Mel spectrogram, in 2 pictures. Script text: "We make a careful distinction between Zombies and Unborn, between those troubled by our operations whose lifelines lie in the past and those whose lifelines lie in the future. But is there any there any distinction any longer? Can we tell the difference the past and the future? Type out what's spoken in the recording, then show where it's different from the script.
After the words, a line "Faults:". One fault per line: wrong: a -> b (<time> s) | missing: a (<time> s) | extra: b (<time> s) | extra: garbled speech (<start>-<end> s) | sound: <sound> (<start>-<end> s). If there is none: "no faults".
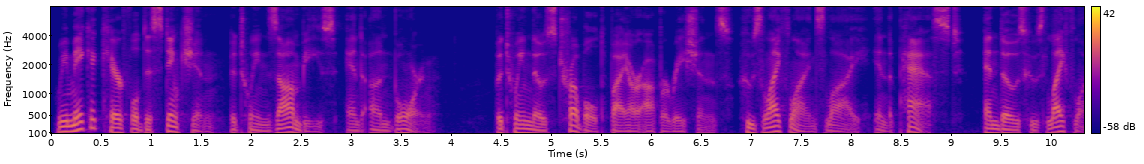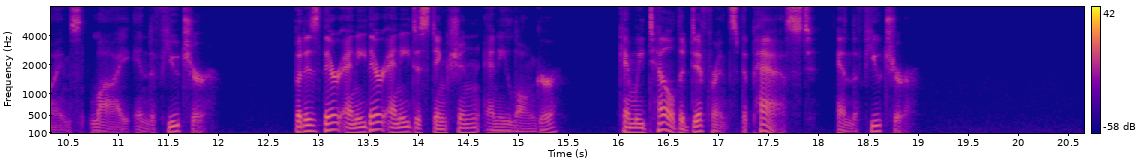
"We make a careful distinction between Zombies and Unborn, between those troubled by our operations whose lifelines lie in the past and those whose lifelines lie in the future. But is there any there any distinction any longer? Can we tell the difference the past and the future?
Faults:
no faults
